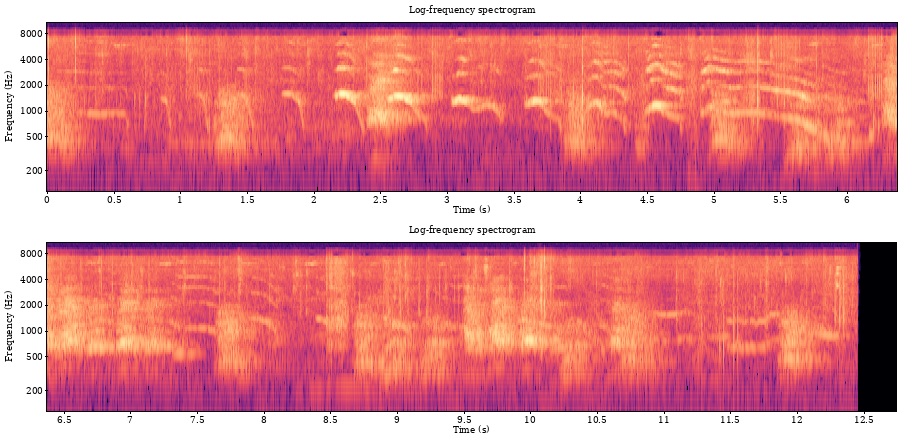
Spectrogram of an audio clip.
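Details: Litter of four Old Tyme Bulldog puppies, six weeks old and just taken off their mother to wean, producing a busy chorus of high, bending whines and sharp yelps, overlapping and repeated rapidly throughout, several pups calling at once.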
